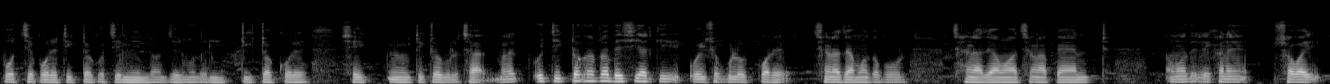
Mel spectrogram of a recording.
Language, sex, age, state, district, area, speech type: Bengali, male, 30-45, West Bengal, Hooghly, urban, spontaneous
